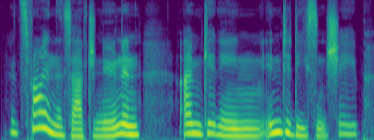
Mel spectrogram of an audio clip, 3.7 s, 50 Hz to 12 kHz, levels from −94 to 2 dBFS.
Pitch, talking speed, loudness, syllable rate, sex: 210 Hz, 160 wpm, -15 LUFS, 5.1 syllables/s, female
